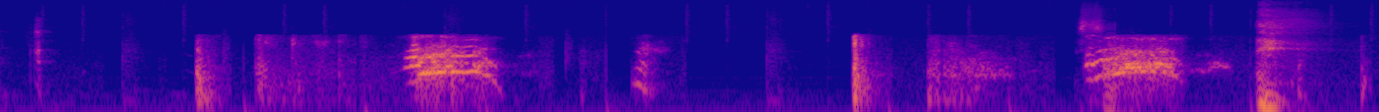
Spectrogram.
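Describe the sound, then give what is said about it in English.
Someone beating on the backside of a knocked-over television set: irregular, hard thumps and cracks, with two louder, longer crunching bursts of impact partway through, and no talking. “She knocked it over immediately, then just started beating on the backside of it.”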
